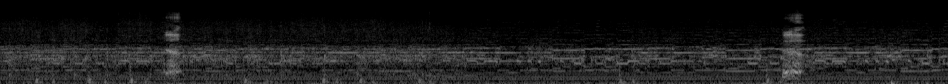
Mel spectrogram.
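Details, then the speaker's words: Person singing along to a song while having hiccups: music playing, with two abrupt, sharp gulping hiccups about six seconds apart. "Oh man, I hate hiccups. I really do."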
